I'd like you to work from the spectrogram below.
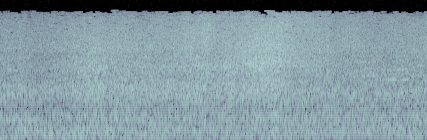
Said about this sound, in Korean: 드디어 방울 소리를 내며 들어갔는데 얼마 지나지 않아 파도가 소용돌이치면서 물거품이 위로 떠올랐습니다.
